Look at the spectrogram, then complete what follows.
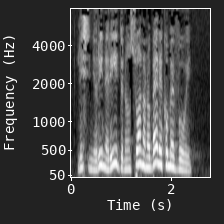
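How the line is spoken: Enthusiastic exclamation. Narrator (Italian): esclamò con entusiasmo

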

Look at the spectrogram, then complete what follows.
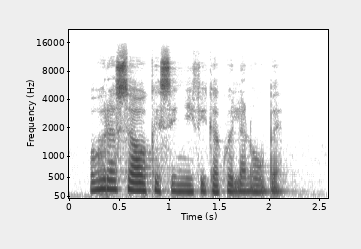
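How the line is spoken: Murmur. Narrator (Italian): mormorò

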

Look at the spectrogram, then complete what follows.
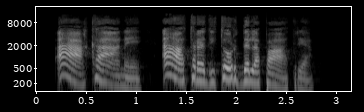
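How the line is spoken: Furious shout. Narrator (Italian): gridò, con un viso da indemoniato

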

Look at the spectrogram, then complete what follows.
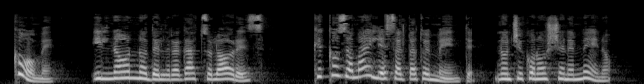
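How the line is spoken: Exclaiming. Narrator (Italian): esclamò Meg

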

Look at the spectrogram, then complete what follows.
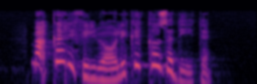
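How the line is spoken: Exclaimed. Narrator (Italian): esclamò Lady Lynn

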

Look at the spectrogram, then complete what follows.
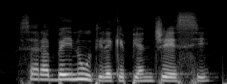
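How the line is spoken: Plain. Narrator (Italian): rispose Belinda

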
